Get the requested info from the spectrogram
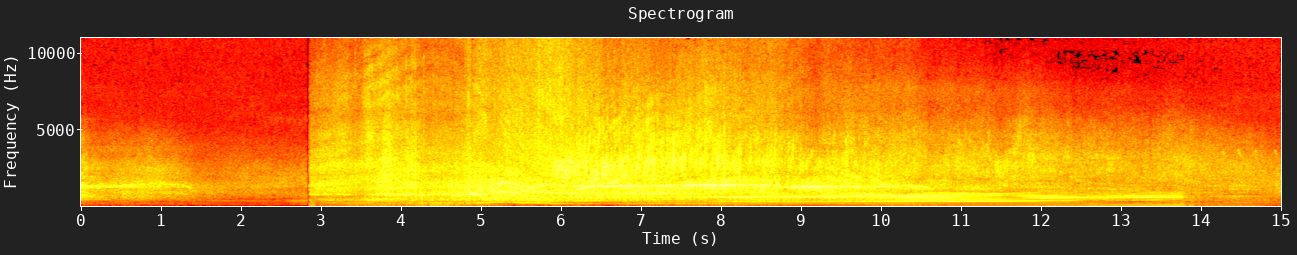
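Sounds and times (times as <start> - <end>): high tyre squeal: 0.0 - 1.8, 2.9 - 10.2
car engine pulling hard: 2.8 - 15.0.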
